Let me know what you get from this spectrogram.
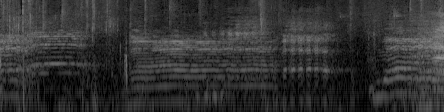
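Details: Grazing sheep on a farm call in long quavering bleats, one drawn out over more than a second, others overlapping, with faint rustling beneath.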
